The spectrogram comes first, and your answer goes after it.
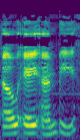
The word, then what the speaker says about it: lamb: If you guessed L-A-M-B, you are absolutely correct. Remember, as strange as it looks, sometimes M-B just makes the M sound, like in lamb.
